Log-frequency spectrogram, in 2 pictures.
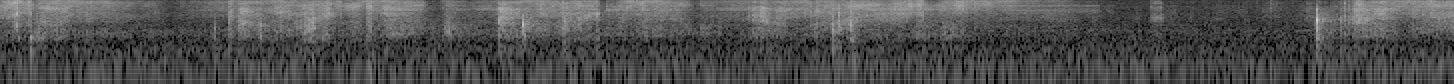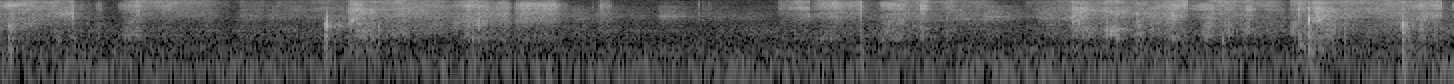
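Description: Paper rustling as the pages of a hardcover book are handled and turned, coming and going in soft swishes. There are two brief sharp ticks in the middle.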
